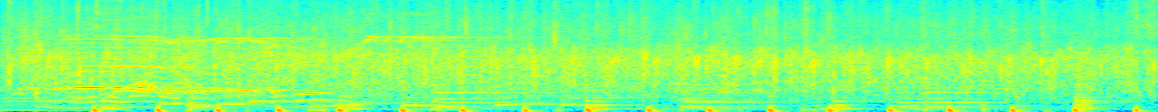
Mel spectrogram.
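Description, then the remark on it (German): A TV studio audience applauds steadily for several seconds as Stefan Effenberg is introduced on the show, the dense clapping sustained and loud, with a music bed playing underneath and no talking over it. “Und bei der letzten Sendung hat er das Applaus-Battle gewonnen.”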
